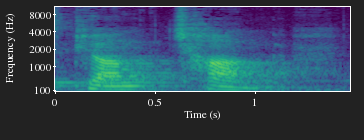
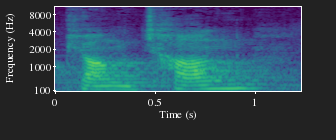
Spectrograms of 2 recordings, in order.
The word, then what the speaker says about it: Pyeongchang: The correct pronunciation is Pyeongchang. Chang, ah, ah, like when you go see your doctor, ah. Pyeongchang, Pyeongchang, Pyeongchang.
